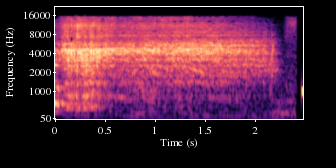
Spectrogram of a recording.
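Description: CNC machine spindle motor running with a steady high-pitched whine, getting quieter towards the end.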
